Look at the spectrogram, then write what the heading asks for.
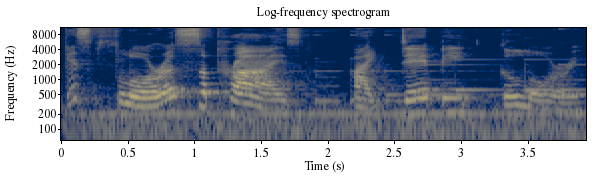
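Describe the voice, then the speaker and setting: A woman reading a picture book aloud to young children as a story time librarian, expressive and deliberate, addressing them directly. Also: sits low. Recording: distant microphone, music mixed in.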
